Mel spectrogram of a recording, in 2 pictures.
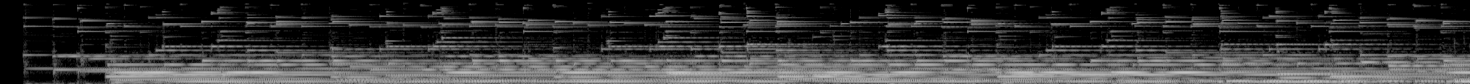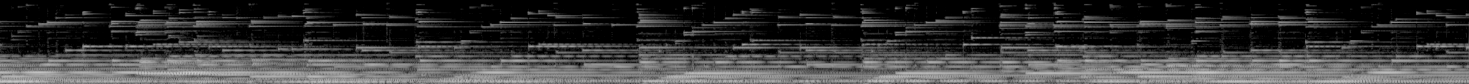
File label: Regina, 15inch disc musicbox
